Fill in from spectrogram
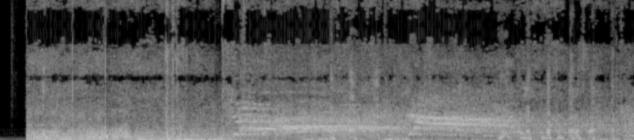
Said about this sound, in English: The video is great because of how pumped he is after he does it. Here's a clip of his successful attempt and him celebrating by yelling, yeah.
